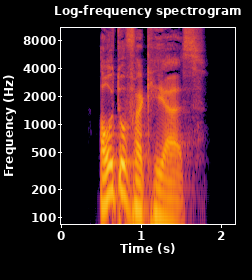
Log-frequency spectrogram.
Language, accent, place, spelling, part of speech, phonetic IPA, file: German, Germany, Berlin, Autoverkehrs, noun, [ˈaʊ̯tofɛɐ̯ˌkeːɐ̯s], De-Autoverkehrs.ogg
- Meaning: genitive singular of Autoverkehr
